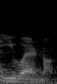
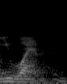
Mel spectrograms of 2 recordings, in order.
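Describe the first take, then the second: First: Were and not are said as two words. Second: Were and not merge into one syllable.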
